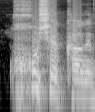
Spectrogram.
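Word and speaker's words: חֹשֶׁךְ: 그리고 호셰크하게 되면 어둡다는 거죠. 하샤크에서 만들어진 명사죠. 하샤크. 이렇게 오자란 모음이랑 애자란 모음 됐으면 여기에 이제 힘을 주는 발음을 해서 호셰크 이렇게 보통 읽습니다.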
